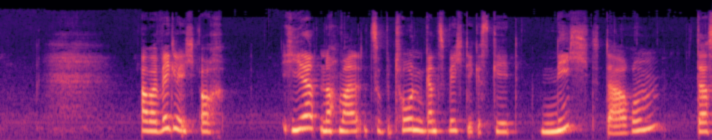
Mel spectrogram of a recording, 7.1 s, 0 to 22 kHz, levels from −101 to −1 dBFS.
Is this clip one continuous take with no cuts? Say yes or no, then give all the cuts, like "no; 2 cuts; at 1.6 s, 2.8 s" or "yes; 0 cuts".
yes; 0 cuts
